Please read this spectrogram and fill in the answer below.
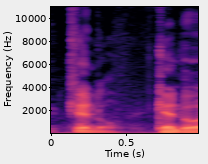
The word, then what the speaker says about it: Kendall: we used to, so Bob, is it Kendall or Kendall? How do you say your last name? – Kendall.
